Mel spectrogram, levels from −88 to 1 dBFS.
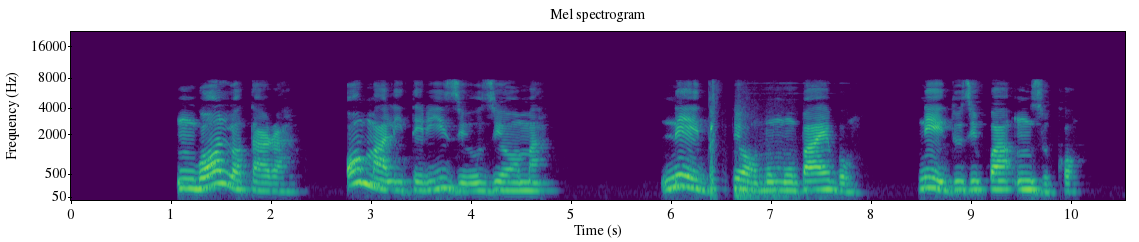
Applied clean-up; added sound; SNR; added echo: neural mask model RNNoise.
